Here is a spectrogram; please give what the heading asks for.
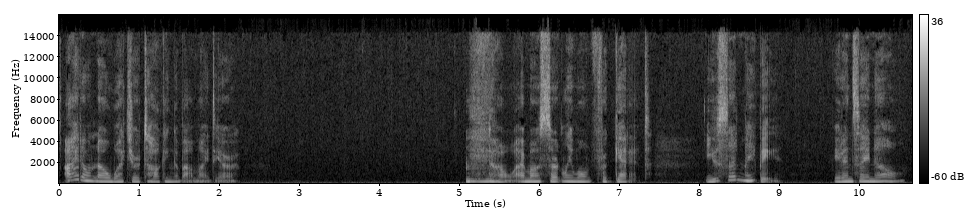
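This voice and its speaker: A woman playing a seductive, possessive vampire duchess in an intimate audio roleplay, teasing and genteel in a breathy whisper. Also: mid-range voice, lively intonation, dark tone, no room sound. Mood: teasing, coy. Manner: slow, teasing, genteel and commanding.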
